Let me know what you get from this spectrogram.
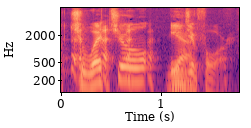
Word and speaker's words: Chiwetel Ejiofor: No, Chiwetel Ejiofor.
